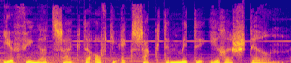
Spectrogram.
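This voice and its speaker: An actor playing a sardonic, world-weary ex-agent in a noir radio drama, brooding and deadpan in his delivery. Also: lowish voice, slow pace, full character voice. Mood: grim. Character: world-weary, sardonic hard-boiled man, jailed ex-state-security agent. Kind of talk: noir first-person radio drama narration. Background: music.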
